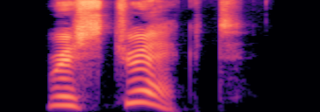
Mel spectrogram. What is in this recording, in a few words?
"RESTRICT", english; 3000 words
